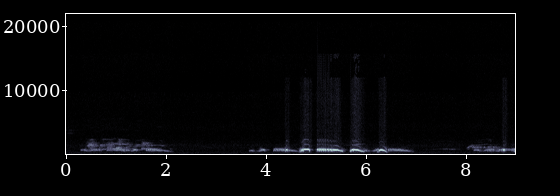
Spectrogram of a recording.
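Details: Spotted dove decoy cooing and calling to lure wild doves, a soft murmured phrase followed by a loud run of five strong arched coos, then quieter cooing resumes.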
